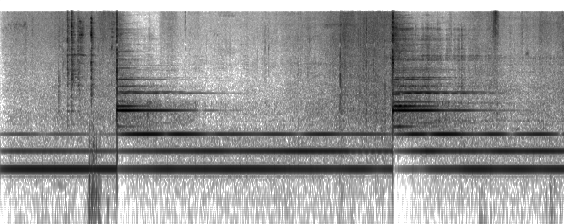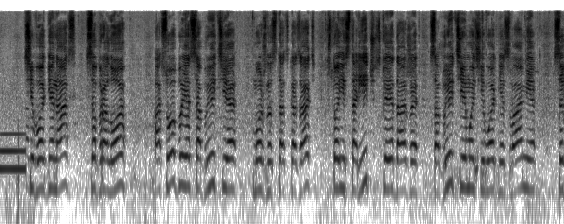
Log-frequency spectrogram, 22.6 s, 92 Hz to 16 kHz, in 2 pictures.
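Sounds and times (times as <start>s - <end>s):
new church bells ringing with resonant strikes: 0.0s - 12.2s
speech: 11.9s - 22.5s.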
